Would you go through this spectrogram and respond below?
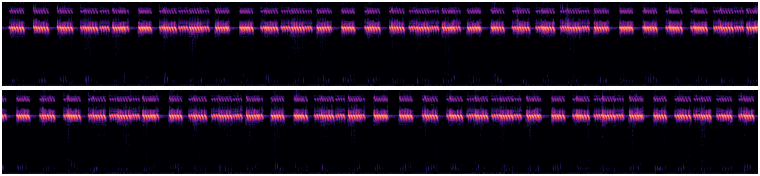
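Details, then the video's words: Two crickets chirping near the microphone in a fast, dense stream of shrill pulses, about four per second, with the two voices overlapping so the gaps between chirps are short and uneven, over quiet surroundings. "Two Crickets Chirp Sounds"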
